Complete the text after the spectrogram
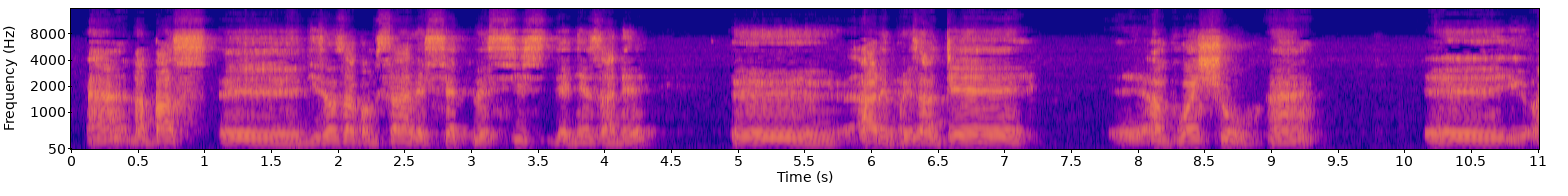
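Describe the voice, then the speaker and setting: A man's voice: medium pitch, bright, forceful tone, low-quality recording. Probing male debate moderator. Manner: probing, interrupts to steer. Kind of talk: hosting a live political debate.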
